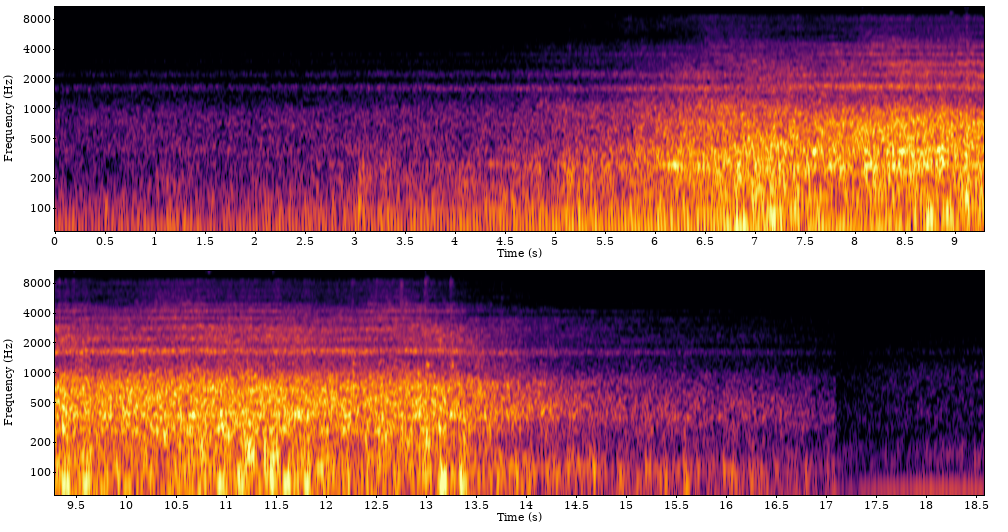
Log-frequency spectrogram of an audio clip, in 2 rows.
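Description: A DR1Am diesel multiple unit approaches, passes close by at speed and draws away, the engine and the wheels on the rails growing louder over about six seconds, staying loud for about seven, then fading. Near the end the sound cuts off suddenly to a quieter, steady background.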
